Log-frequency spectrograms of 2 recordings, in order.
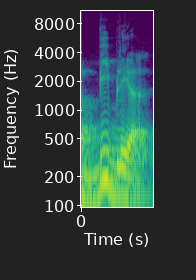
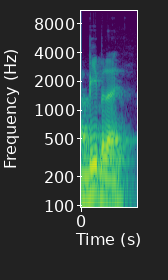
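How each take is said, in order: First: The word is said with its standard pronunciation. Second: The word is said with an imitated personal pronunciation. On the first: This is how most people say it. "Ela não fala Bíblia" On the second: This is one particular person's habitual way of saying it. "ela fala Bíblia"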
